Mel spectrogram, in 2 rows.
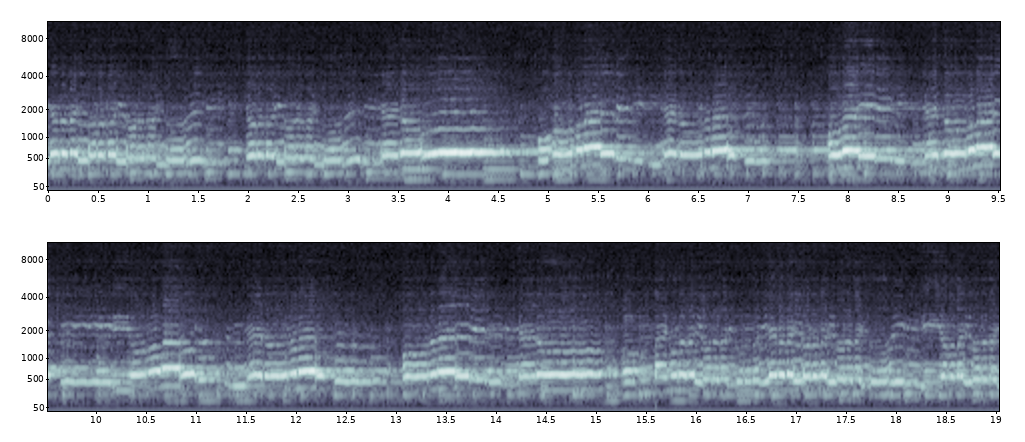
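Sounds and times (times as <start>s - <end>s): man yodeling: 0.0s - 19.0s
plucked guitar: 0.0s - 19.0s.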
